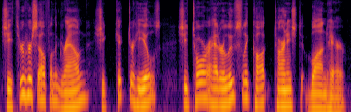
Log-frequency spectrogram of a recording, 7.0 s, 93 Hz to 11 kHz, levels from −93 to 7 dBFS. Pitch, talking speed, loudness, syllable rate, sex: 135 Hz, 160 wpm, -18 LUFS, 4.2 syllables/s, male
